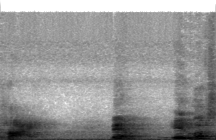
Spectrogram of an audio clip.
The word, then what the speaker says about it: pi: them stand for a thing a number called pi now so it's pronounced pi right now here's what they found out some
